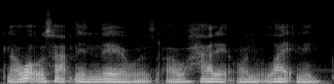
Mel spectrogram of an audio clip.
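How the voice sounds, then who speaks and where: A man with a stuffy, congested voice narrating a casual photo-editing tutorial as he works, halting and thinking aloud. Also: medium pitch, flat delivery, creaky, dark tone, slightly rough, highs cut off. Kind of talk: casual software tutorial voice-over.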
